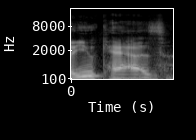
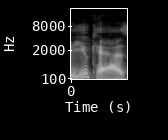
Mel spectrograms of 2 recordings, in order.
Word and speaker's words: UCaaS: Communications as a service so ukaz you may hear it pronounced so ukaz is a way of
